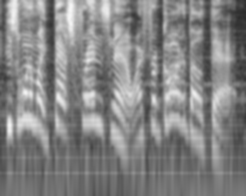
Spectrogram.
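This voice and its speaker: A man's voice: very high voice, huge pitch swings, moderate pace, fairly bright tone. Young guy on a podcast mic, swears a lot, rambles through stories, faint music under him. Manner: profane, rambling storyteller. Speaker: podcast co-host. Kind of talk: casual chat.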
